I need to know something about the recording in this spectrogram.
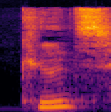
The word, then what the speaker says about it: Kuntz: And then they took Zach Kuntz, however you decide you want to pronounce it. I was waiting for you to get to that one. Yes. And he was the number 1. You went with the soft U to start. Good job.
